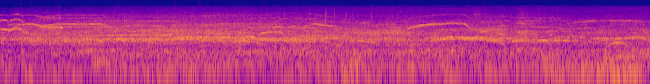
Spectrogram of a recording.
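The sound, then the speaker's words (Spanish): Festival crowd at the Expo Mimbre in Chimbarongo cheering for a singer arriving on stage, a dense steady roar with high shouts and whoops rising out of it, loud throughout. “por supuesto, recibirla con un fuerte aplauso, porque ya está acá en Chimbarongo.”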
